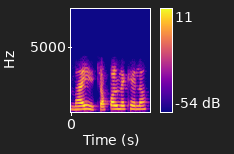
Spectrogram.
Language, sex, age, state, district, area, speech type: Odia, female, 30-45, Odisha, Cuttack, urban, conversation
